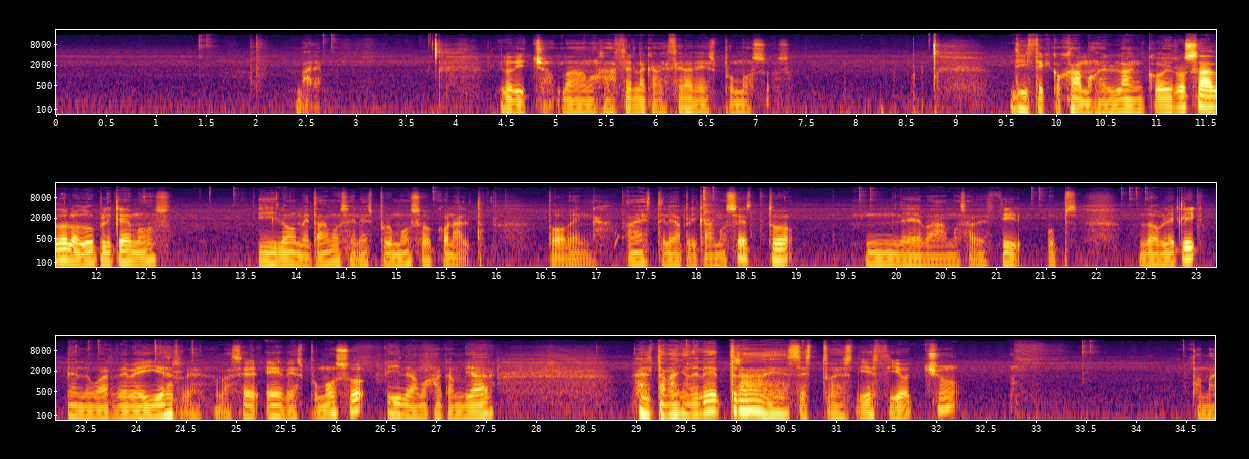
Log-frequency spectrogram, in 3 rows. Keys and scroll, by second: 24.6 BackSpace, 25.2 shift+e.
